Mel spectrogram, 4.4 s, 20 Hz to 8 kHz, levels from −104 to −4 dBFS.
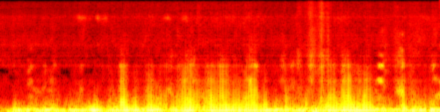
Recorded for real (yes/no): no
